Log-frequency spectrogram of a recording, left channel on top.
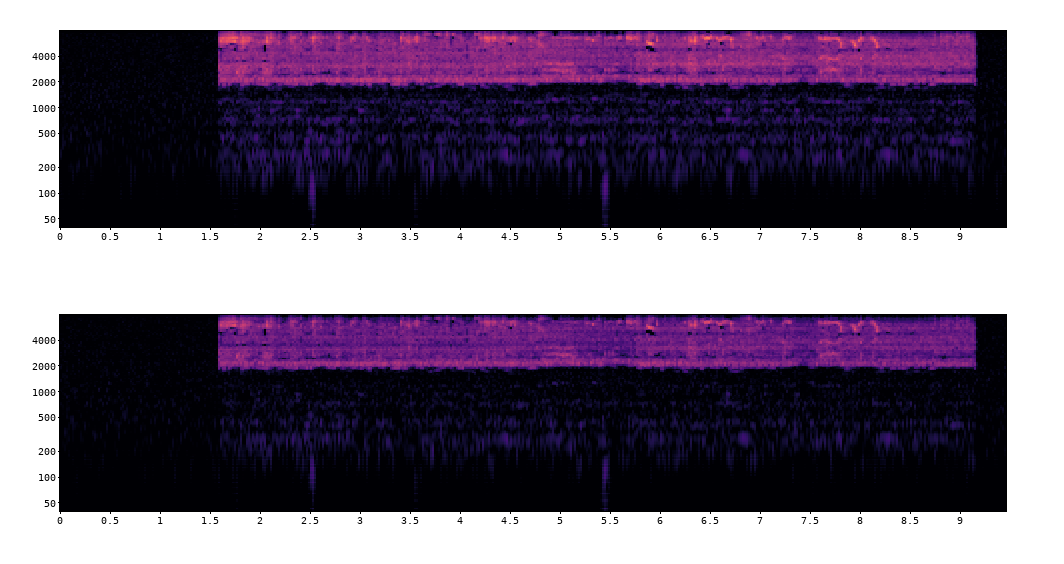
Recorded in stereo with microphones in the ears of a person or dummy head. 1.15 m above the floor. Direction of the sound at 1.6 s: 35° left (ahead or behind).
